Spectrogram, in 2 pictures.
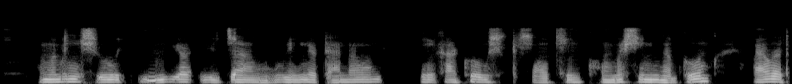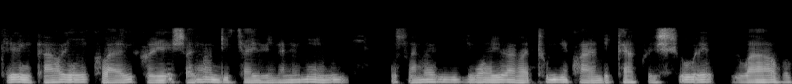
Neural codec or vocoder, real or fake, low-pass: codec, 16 kHz in and 24 kHz out, 0.6 kbps, FireRedTTS-2 codec; fake; 5.4 kHz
